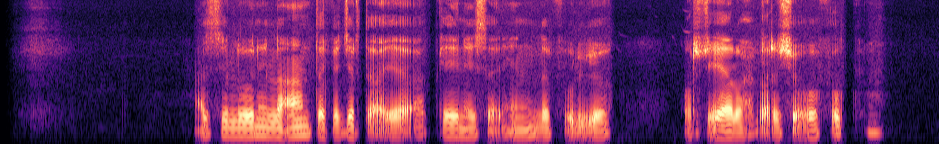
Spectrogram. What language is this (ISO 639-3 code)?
som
